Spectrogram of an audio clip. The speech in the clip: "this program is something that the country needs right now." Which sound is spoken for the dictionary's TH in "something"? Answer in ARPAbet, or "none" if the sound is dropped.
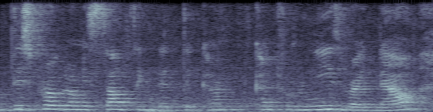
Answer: TH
